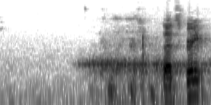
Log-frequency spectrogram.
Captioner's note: blinds whirring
